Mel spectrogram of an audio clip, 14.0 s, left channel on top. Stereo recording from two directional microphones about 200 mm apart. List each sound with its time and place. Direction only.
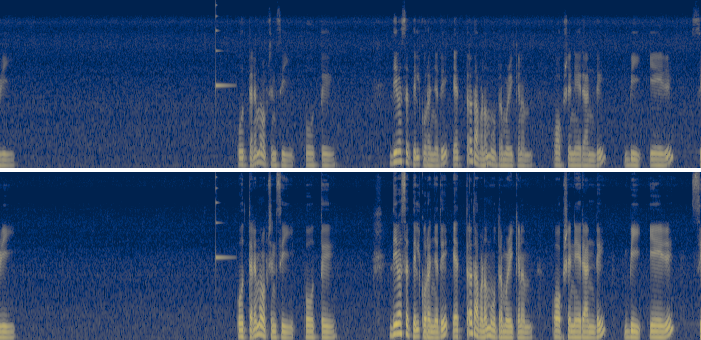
4.3 s a sound: centre (ahead or behind)
4.8 s speech: 50° right (ahead or behind)
7.9 s speech: 50° right (ahead or behind)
